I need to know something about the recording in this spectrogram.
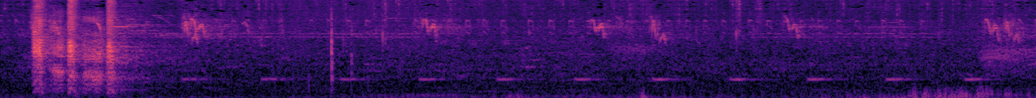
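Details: Angry alarm calling of a male Indian grey langur warning his group of danger: a burst of loud, harsh barking calls in the first second, then an evenly repeated high tone and faint rustling in the background.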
